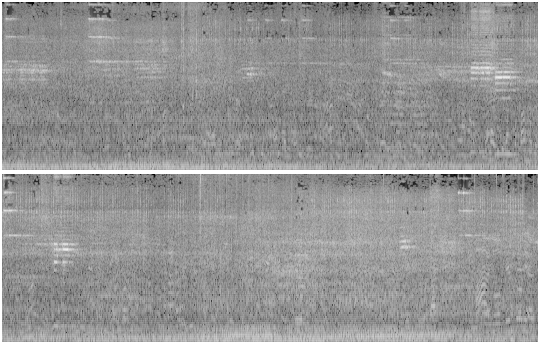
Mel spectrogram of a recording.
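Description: Busy roadside street noise: a steady rumble of traffic with a few short horn toots, and voices in the background.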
